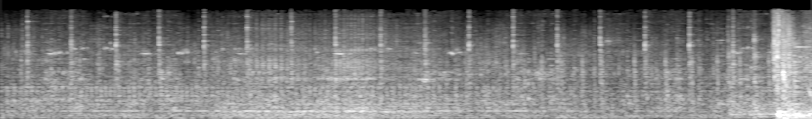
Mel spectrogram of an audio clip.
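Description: A heavy wooden piano creaks and sways as a rope hoists it up.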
